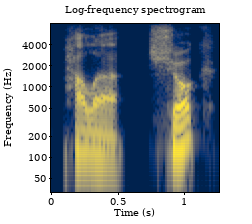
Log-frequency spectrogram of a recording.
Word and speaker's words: Palaszczuk: I'm not aware of any other pronunciation, unlike Palaszczuk, Palachuk.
